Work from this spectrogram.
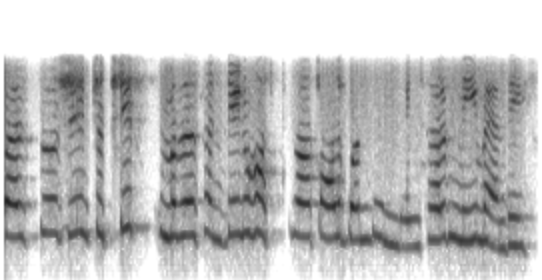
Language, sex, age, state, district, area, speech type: Punjabi, female, 18-30, Punjab, Mansa, rural, conversation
